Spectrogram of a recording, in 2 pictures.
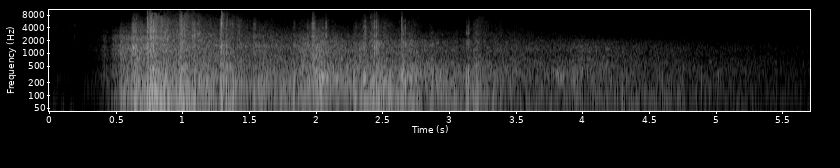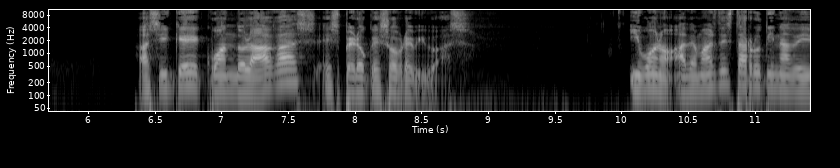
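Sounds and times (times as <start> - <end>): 
deep rolling thunder crackling with sharp bursts: 0.3 - 6.2
speech: 6.4 - 8.9, 10.1 - 11.4.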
